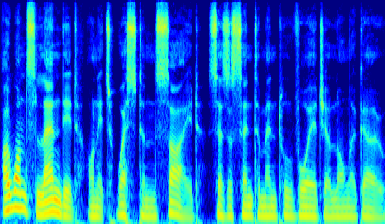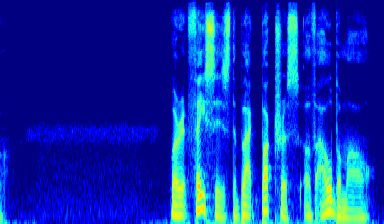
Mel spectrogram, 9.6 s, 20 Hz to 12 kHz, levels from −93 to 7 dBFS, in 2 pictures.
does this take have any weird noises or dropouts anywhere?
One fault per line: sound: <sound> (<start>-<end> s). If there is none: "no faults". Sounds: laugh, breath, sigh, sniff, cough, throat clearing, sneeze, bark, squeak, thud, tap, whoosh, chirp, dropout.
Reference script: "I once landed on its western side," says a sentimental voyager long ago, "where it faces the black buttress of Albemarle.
no faults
